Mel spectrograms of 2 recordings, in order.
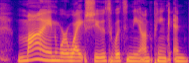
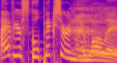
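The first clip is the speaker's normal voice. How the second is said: high-pitched mock vendor voice; hammed-up family-friend vendor; imitated vendor; 11 semitones higher, faster than usual. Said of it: "She called the man by name".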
